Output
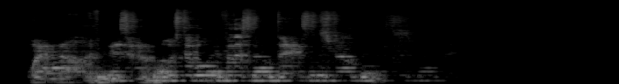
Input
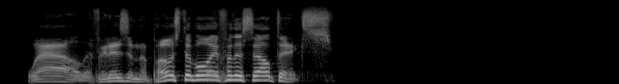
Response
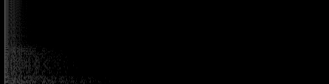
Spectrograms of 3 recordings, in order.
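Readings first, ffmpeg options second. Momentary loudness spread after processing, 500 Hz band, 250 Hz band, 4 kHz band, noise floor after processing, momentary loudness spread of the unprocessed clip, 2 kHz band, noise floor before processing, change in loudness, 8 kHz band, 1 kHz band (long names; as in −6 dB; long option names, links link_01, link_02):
11 LU, −9.5 dB, −9.0 dB, −9.5 dB, below −85 dBFS, 9 LU, −9.5 dB, below −85 dBFS, −10.0 dB, −9.5 dB, −7.0 dB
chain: -filter_complex "[0:a]asplit=2[link_01][link_02];[link_02]adelay=824,lowpass=frequency=1700:poles=1,volume=-16.5dB,asplit=2[link_03][link_04];[link_04]adelay=824,lowpass=frequency=1700:poles=1,volume=0.18[link_05];[link_01][link_03][link_05]amix=inputs=3:normalize=0,acrossover=split=750[link_06][link_07];[link_06]aeval=exprs='val(0)*(1-1/2+1/2*cos(2*PI*1.9*n/s))':channel_layout=same[link_08];[link_07]aeval=exprs='val(0)*(1-1/2-1/2*cos(2*PI*1.9*n/s))':channel_layout=same[link_09];[link_08][link_09]amix=inputs=2:normalize=0[link_10];[1:a]atrim=start_sample=2205,atrim=end_sample=4410[link_11];[link_10][link_11]afir=irnorm=-1:irlink=0,afftfilt=real='hypot(re,im)*cos(PI*b)':imag='0':win_size=2048:overlap=0.75,acompressor=threshold=-47dB:ratio=6,volume=12.5dB"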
